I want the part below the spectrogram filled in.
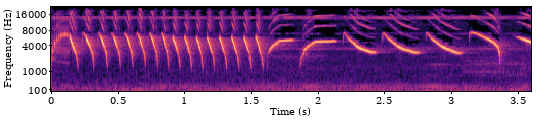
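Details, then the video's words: Canary pouring out a rapid trill of about twelve notes a second, then slower long downslurred whistles spaced half a second apart. "Canaries seduce friends to sing!"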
